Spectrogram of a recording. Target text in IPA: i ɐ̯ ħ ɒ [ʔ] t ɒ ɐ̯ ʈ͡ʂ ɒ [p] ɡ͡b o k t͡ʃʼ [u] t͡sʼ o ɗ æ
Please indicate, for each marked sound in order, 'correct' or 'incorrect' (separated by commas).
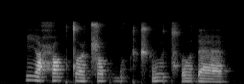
incorrect, correct, correct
